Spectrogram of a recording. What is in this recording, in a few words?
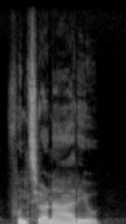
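"funtzionàriu", female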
